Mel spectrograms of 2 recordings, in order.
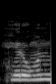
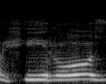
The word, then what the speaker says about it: Heron: हीरोज भी बोलते हैं एच ई आर ओ एन हेरोन भी बोलते हैं एंड इसको हीरोज भी बोलते हैं हीरोस का फार्मूला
